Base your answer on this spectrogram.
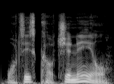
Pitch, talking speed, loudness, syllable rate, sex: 95 Hz, 155 wpm, -17 LUFS, 5.0 syllables/s, male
